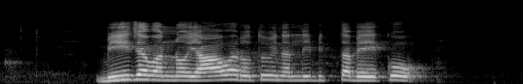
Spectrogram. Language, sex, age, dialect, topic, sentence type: Kannada, male, 25-30, Coastal/Dakshin, agriculture, question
